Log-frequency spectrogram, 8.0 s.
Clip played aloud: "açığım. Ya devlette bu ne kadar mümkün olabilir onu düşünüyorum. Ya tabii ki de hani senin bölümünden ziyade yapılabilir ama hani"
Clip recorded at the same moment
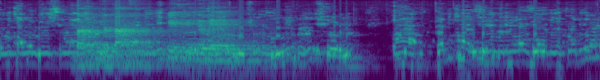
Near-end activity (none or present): present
